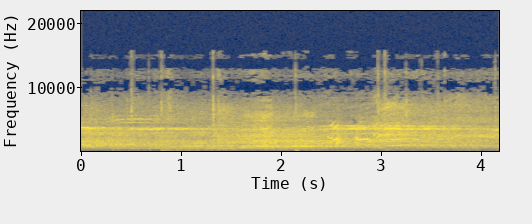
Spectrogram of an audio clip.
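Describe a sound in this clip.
A volleyball is struck with a hard slap.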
